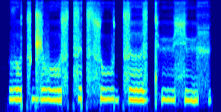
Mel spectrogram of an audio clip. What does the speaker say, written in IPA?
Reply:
ð ʊː t͡s d͡ʒ ə β ʊː s t͡s ɘ t͡s s uː d t͡s əː z tʰ yː s y x

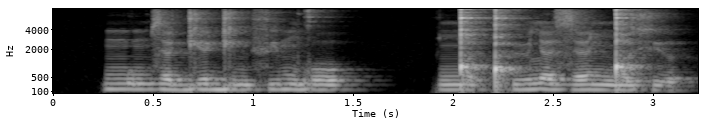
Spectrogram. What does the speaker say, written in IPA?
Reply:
m u m z ɛ ɡʲ ɛ ɡʲ e m fʲ o m ɡ o | ŋ͡ǃ ə ǃʰ y l ɛ z ɛ ŋ͡ǃ ə xʲ ə

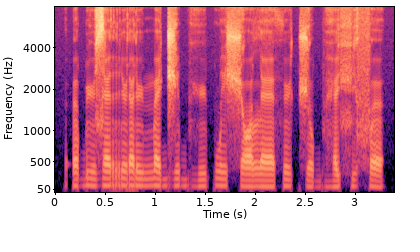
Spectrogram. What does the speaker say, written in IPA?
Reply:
ʔ ə ɓ y z ɛ r y ɾ ə ɾ y m ɛ d͡ʒ i bʱ y p w i ʃ ɔ l ɛ θ y t͡ʃ ʊ bʱ ɛ fʲ o f ə

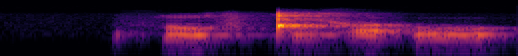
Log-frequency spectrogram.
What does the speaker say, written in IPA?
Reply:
θ õ f ǃ i ɣ ʌ ʔ u

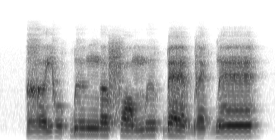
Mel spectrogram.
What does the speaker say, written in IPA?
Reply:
ɣ ə˨ j u˨ ɓ ɨ˦ ŋ ə˦ f ɔ˧ m ɨ˦ ɓ ɛ˦˨ b ɛ˨ ɡ͡b ɛ̃˦

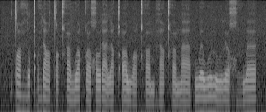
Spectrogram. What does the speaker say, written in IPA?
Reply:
tˤ ɐ˥˧ ɦ ə̤˥˧ l qʼ o̤˧ ɾ a˩˧ tˤ ə˩˧ qʰ ɵ˧˩ v o˧ q u˧˩ χ o˥ ɾ a˧˩ l ɐ˥˧ qʼ o˥˧ w ɔ˩˧ qʰ o˧˩ m ɦ a˧ qʰ u˧˩ m a˥˧ | w ə˥˧ w u˥ l u˩˧ l ɵ˧˩ χ o̤˧ w ɐ˥

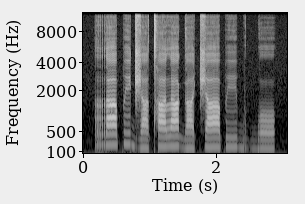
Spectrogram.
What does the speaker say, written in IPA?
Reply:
r aː˦ p i˦ d͡ʒ a˨ tʰ a˦ l a˦ ɡ a˨ t͡ʃ aː˦ p iː˦ b ʊ˦ ɡ͡b o˦

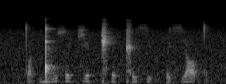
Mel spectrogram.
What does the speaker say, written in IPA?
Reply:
tˤ æ ɡ͡ǃ y s ɵ t͡ɕ e ǁʰ e ǁ y sʲ ɵ ʔ h ɵ sʲ ɑ tˤ

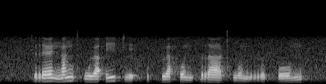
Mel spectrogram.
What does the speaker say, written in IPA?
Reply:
k r ɛː˥˩ ŋ a˥˩ ŋ kʰ w ɯ˦˥ a̯ ʔ iː˥˩ k l i˨˩ t̚ f ɯ˦˥ k̚ ʔ ɯ˦˥ a̯ h o˧ n k r aː˧ kʰ w o˨˩ n r o˨˩ k̚ ʔ o˦˥ n

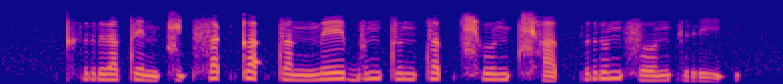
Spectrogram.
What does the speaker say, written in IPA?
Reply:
kʰ r ɯ˦˥ a̯ t e˨˩ n t͡ɕ i˨˩ ʔ s a˥˩ k̚ t a˥˩ ʔ t a˧ n m eː˥˩ b u˥˩ n t u˧ n t a˦˥ t̚ t͡ɕʰ u˦˥ n t͡ɕʰ a˨˩ t̚ p r u˥˩ n f oː˦˥ n k r i˨˩ ʔ

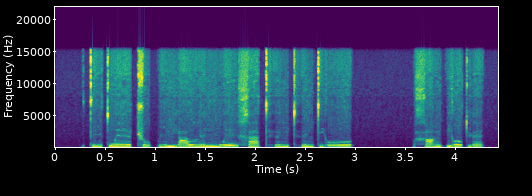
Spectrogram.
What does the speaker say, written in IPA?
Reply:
t̪ i˧˥ t̪ w e˥˩ ɪ̯ ʈ͡ʂ ṵ˨˩ p i˧˥ m j ɑ˧˥ ʊ̯ l y˥ n m w ḛ˨˩ ɪ̯ x ä˥ t̪ʰ y˧˥ n t̪ʰ y˥˩ n t̪ j o˧˥ ʊ̯ | x ɑ˧˥ ŋ p j o˥˩ ʊ̯ t̪ ɥ ɛ˩

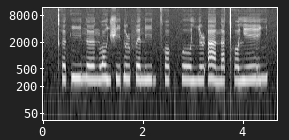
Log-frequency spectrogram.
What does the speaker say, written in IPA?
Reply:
kʰ œ k iː n œː n lˠ o ʎ ʃ i ɗ u ɭ f ɛ n iː d tʰ ɔ k f oː lʲ ʎ ø ɭ ʔ a n a ǀʰ ɔ lʲ eː ʎ

